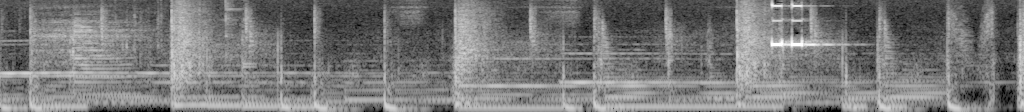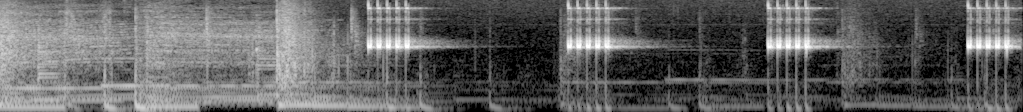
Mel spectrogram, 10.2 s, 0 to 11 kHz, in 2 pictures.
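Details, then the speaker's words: Dräger BG ProAir closed-circuit breathing apparatus during residual pressure test with cylinder valve closed, bypass pressed to simulate oxygen use: high beep repeating about once a second as pressure falls below 55 bar; warning works normally. "i now need to simulate a use of oxygen by very carefully pressing the bypass the warning should activate below 55 baht"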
